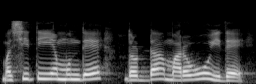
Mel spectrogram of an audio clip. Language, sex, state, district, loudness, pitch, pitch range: Kannada, female, Karnataka, Bangalore, -12 LUFS, 235 Hz, 200-255 Hz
